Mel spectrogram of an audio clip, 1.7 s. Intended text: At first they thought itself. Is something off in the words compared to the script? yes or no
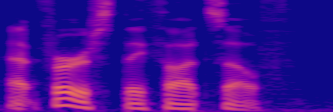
no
